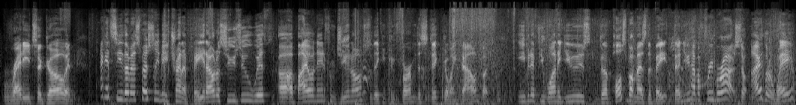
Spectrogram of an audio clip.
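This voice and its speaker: A man's voice: high-pitched, animated, normal speed, noisy background. A man giving live analytical commentary on an esports match.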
